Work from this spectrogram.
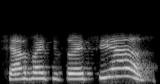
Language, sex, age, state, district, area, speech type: Kashmiri, female, 18-30, Jammu and Kashmir, Bandipora, rural, conversation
